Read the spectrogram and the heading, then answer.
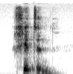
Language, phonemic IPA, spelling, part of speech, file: Dutch, /ˈɣɪtə(n)/, gitten, adjective / noun, Nl-gitten.ogg
- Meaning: plural of git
